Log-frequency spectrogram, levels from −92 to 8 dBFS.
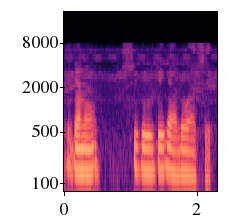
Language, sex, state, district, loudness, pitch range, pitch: Bengali, female, Assam, Hailakandi, -18 LUFS, 150-155 Hz, 150 Hz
